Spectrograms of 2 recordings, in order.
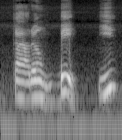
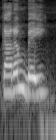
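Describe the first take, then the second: First: The final e and i are split into two syllables. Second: The final e and i merge into one syllable. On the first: The speaker calls it right. "porque forma um hiato" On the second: The speaker calls it wrong. "Se eu não acentuar esse I, eu vou ler"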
